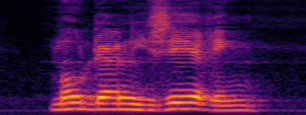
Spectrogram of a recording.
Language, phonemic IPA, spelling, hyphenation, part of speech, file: Dutch, /ˌmoː.dɛr.niˈzeː.rɪŋ/, modernisering, mo‧der‧ni‧se‧ring, noun, Nl-modernisering.ogg
- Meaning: modernisation (UK), modernization (US)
